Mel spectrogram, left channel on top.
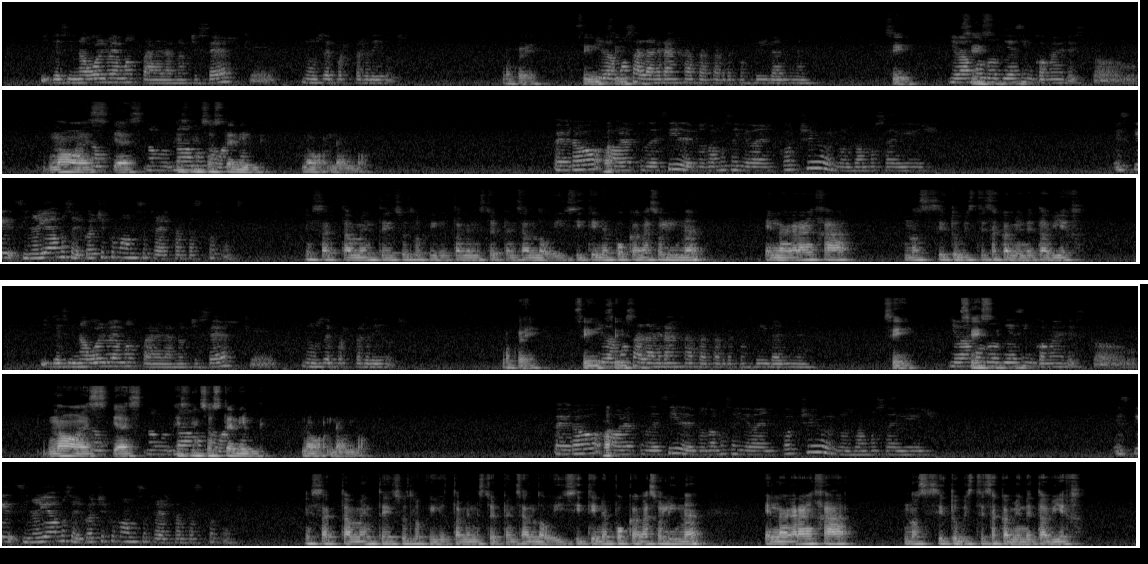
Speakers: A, on the left; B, on the right.
A: Y que si no volvemos para el anochecer, que nos dé por perdidos.
B: Ok, sí,
A: y vamos
B: sí, sí,
A: a la granja a tratar de conseguir alimento.
B: sí,
A: Llevamos
B: sí, sí.
A: dos días
B: sí.
A: sin comer esto.
B: No,
A: ¿Cuánto?
B: es, ya es,
A: No, no
B: es
A: vamos
B: insostenible.
A: a aguantar.
B: No, no, no.
A: Pero
B: No,
A: ahora tú decides, ¿nos vamos a llevar el coche o nos vamos a ir? Es que si no llevamos el coche, ¿cómo vamos a traer tantas cosas?
B: Exactamente, eso es lo que yo también estoy pensando. Y si tiene poca gasolina, en la granja, no sé si tuviste esa camioneta vieja.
